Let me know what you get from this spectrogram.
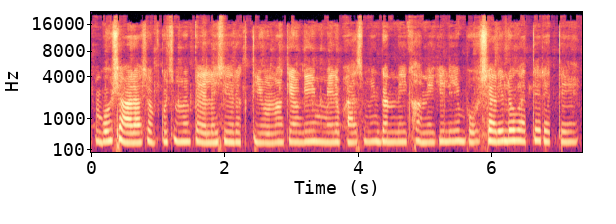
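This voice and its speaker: This is a high-voiced woman from Rajasthan speaking over a recorded phone call. She teases and bargains in a coy, playful way, but her pitch barely moves. A faint hiss sits under the line. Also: monotone, unhurried, a little mellow. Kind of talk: staged flirtatious phone call.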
